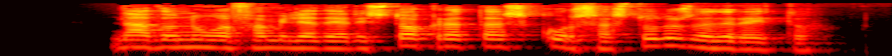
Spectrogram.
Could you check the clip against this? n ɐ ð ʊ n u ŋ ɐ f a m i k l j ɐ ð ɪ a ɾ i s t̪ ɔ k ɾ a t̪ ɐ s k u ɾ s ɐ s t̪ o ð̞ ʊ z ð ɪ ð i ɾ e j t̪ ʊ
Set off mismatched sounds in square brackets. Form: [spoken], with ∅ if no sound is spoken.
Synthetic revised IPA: n [a] ð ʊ n u ŋ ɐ f a m i [∅] l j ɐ ð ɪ a ɾ i s t̪ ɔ k ɾ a t̪ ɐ s k u ɾ s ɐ s t̪ o ð̞ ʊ z ð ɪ ð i ɾ e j t̪ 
